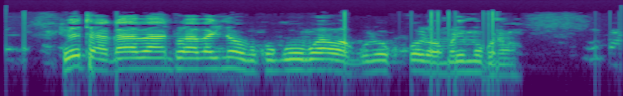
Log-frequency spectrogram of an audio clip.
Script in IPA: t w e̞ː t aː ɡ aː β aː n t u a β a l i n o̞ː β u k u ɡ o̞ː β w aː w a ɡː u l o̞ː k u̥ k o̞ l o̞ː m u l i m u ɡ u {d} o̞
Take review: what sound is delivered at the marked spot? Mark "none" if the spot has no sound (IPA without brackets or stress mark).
n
